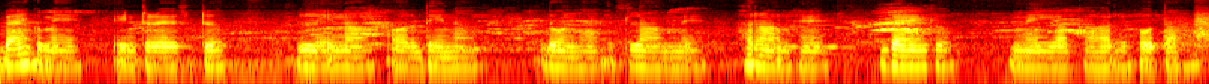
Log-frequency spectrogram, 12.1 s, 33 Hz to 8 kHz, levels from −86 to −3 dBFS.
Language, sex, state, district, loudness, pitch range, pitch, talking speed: Hindi, male, Uttar Pradesh, Budaun, -24 LUFS, 95-105 Hz, 100 Hz, 85 wpm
